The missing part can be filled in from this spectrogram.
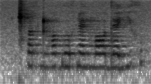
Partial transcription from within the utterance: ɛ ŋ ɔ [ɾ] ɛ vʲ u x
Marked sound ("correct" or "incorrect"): incorrect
